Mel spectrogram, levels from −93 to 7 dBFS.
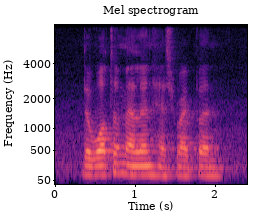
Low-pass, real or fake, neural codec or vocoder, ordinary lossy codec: none; real; none; none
